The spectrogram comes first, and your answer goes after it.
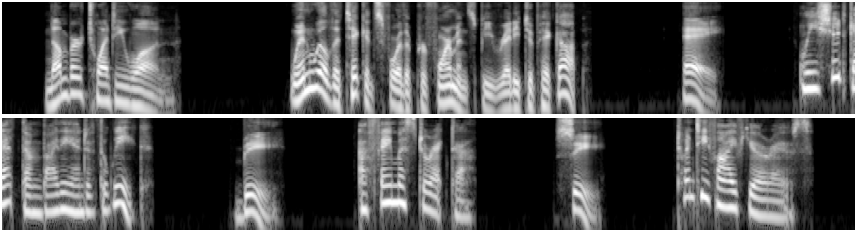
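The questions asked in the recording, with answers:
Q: When will the tickets for the performance be ready to pick up?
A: A: We should get them by the end of the week.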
